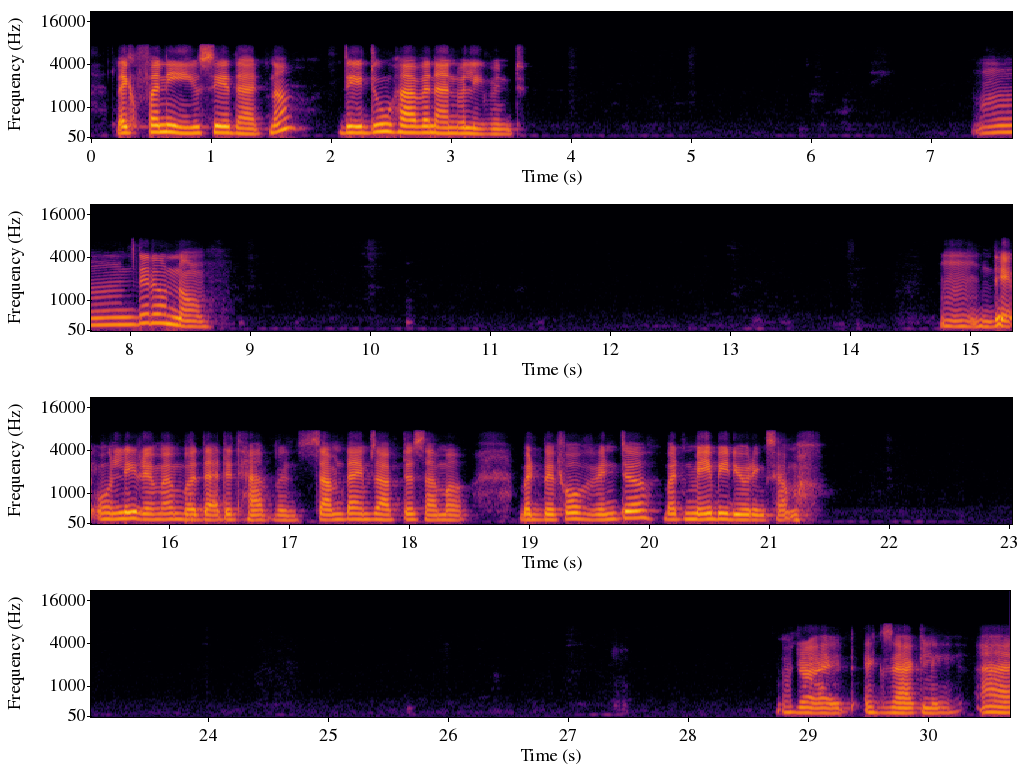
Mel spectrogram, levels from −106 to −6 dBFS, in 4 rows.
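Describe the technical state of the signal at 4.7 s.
At 4.7 s the speech is intact, carried through the AMR wideband (HD Voice) codec at 18.25 kbit/s with its top end stopping near 7.6 kHz and at most faint coding damage.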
